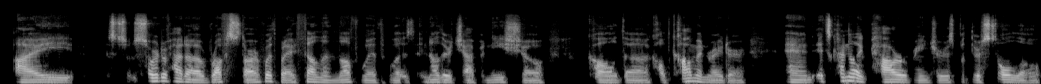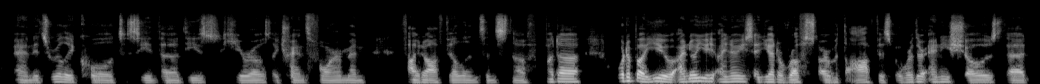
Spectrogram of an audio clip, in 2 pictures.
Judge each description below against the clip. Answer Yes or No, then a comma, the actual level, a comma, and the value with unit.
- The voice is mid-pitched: No, low, 100 Hz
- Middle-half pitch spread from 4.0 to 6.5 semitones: No, average, 3.0 semitones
